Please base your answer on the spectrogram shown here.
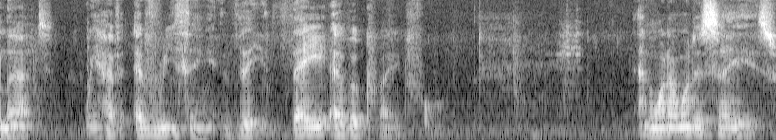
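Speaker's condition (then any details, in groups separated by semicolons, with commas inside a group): No condition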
